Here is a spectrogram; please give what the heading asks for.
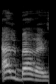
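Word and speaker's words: Alvarez: parce que et ben l'Empire d'albarz autant pour moi c'est vrai que c'est pas facile à prononcer c'est tout nouveau comme nom donc c'est albarez voilà bref euh et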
